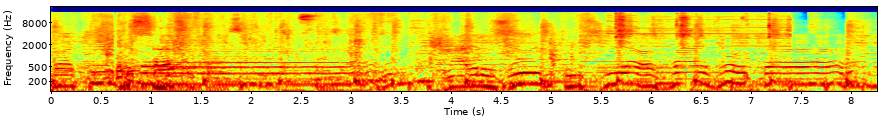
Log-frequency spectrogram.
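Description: A rock song played by a band, with guitar and a sung melody line.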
